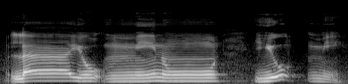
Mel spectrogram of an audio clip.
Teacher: حمزہ ساکن ہے تو یہاں پر جھٹکا دے کر اس کو پڑھیں گے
